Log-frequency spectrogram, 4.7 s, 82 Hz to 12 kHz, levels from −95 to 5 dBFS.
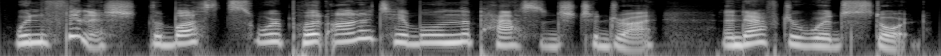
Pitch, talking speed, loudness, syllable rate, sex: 250 Hz, 215 wpm, -19 LUFS, 6.2 syllables/s, female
